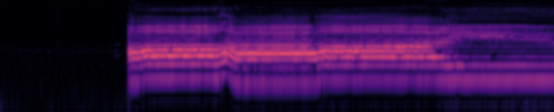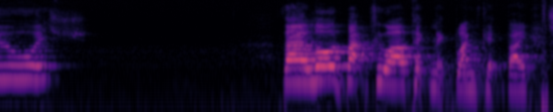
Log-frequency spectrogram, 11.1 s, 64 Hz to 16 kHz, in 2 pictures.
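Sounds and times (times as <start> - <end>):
woman singing unaccompanied: 1.2 - 6.5, 8.4 - 10.9.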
